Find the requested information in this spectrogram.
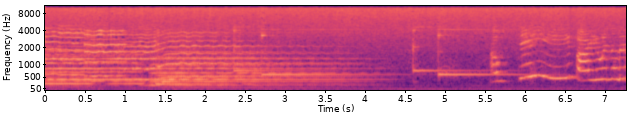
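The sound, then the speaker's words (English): A doorbell chime rings out with rich, ringing tones that slowly fade over a few seconds, followed by a steady high tone and wavering, moan-like vocal sounds. “Yeah, honey, I'll answer the door.”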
